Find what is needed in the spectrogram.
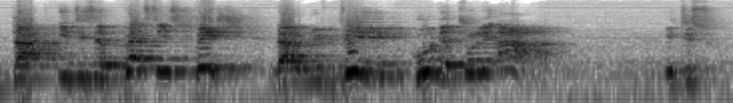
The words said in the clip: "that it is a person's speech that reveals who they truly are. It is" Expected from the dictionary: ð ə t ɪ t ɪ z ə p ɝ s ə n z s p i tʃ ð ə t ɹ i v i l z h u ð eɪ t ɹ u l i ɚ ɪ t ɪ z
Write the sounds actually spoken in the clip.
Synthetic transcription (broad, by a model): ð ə t ɪ t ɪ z ə p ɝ s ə n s f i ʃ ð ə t ɹ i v i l h u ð eɪ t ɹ u l i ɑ ɪ t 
